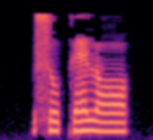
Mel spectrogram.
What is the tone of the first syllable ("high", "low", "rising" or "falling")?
low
